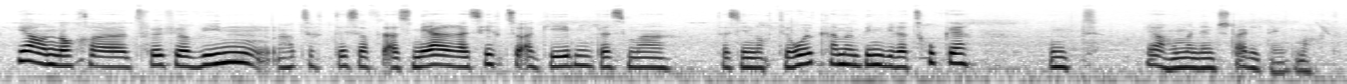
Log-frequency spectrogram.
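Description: A woman's pitch varies in an ordinary way, with noticeable background noise behind her. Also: medium pitch for a woman, moderate pace. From Austria, Tyrol (Zillertal). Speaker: theatre maker and festival founder. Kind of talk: interview. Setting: outdoors in a garden. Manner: hesitant, many fillers.

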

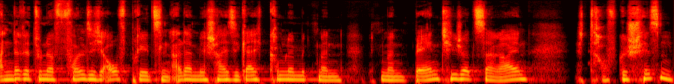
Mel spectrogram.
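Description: At a fairly quick pace, a man with a fairly high, somewhat breathy voice speaks with fairly even intonation. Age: 20s. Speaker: podcast co-host. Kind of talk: casual chat.

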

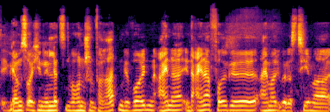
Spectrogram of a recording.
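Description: Noticeable background noise runs under the clip. A man speaks with a fairly high pitch. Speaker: podcast host. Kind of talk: casual chat. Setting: outdoors in a garden.

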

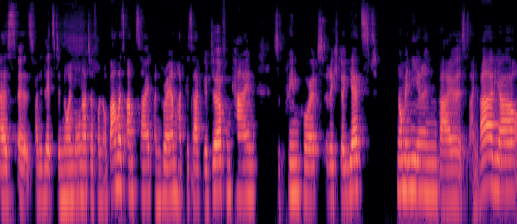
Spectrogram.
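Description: A woman with an American accent speaks at a medium pitch and moderate pace in a bright, sharp tone. Her intonation is monotone and flat, and the background is quiet. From US Midwest, Wisconsin. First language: English (speaking German). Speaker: anthropologist. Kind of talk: online discussion, guest talk. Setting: video call. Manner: halting, many fillers.

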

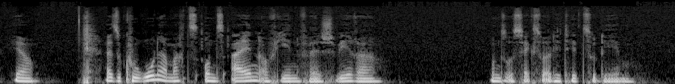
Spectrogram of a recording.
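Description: A woman with a very deep, low pitch speaks at a moderate pace with fairly even intonation. Long, frequent pauses break up her speech over noticeable background noise. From Berlin. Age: 30s. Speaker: sex educator and podcast co-host. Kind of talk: casual chat.

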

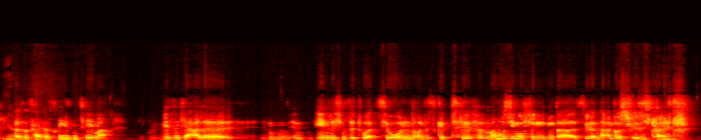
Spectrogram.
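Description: A woman's fairly high voice with audible room echo. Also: ordinary pitch variation, moderate pace. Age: 30s. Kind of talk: interview.

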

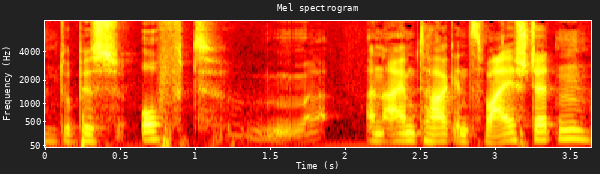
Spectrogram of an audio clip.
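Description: Very slow pace and fairly even intonation from a man. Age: 40s. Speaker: trade show fitter. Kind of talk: interview.

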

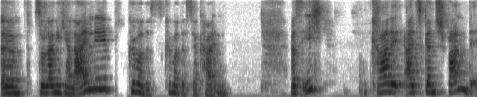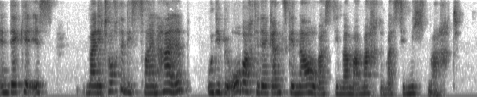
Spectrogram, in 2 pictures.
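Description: Against a quiet background, a woman speaks at a fairly slow pace with lively intonation. Her voice is somewhat breathy and fairly high in pitch. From Swabian Jura, Swabia (southern Germany). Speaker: coach. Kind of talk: casual chat.

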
